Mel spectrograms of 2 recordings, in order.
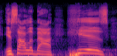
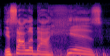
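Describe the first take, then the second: No difference in how they are said.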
